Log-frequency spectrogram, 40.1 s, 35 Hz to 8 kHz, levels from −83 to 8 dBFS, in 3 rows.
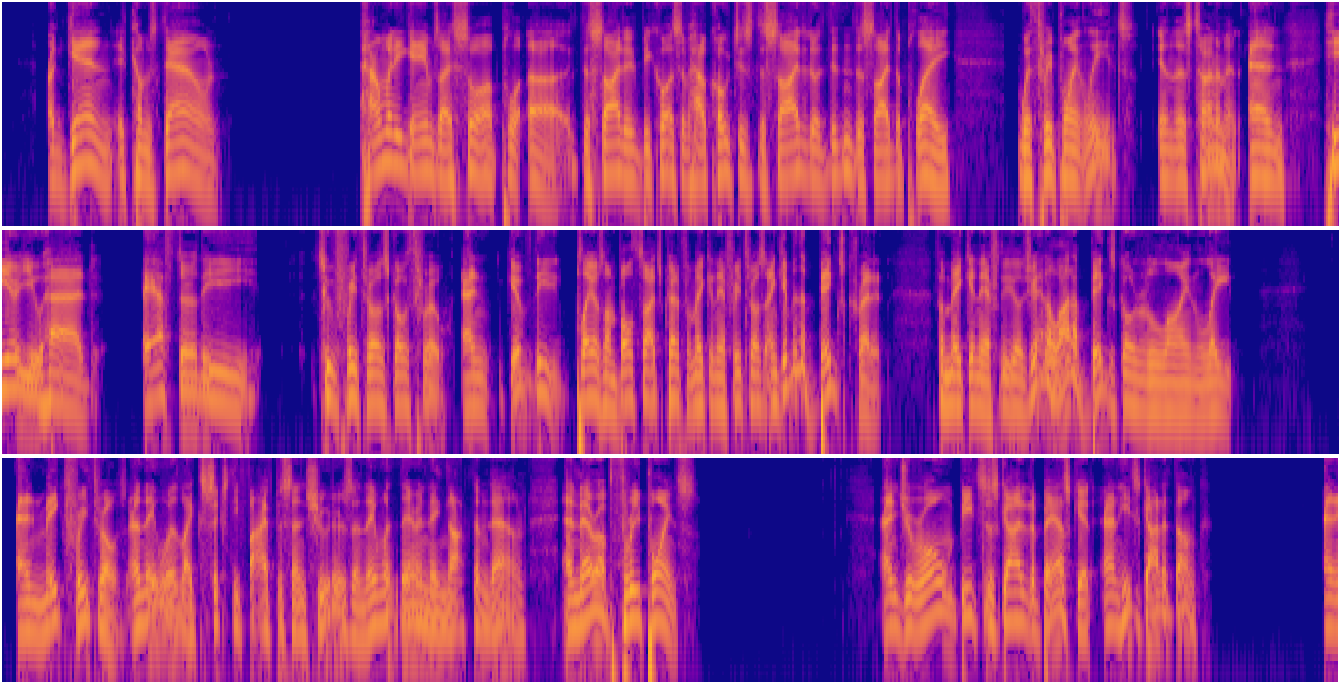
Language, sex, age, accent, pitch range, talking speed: English, male, 50-69, American, 105-135 Hz, 165 wpm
